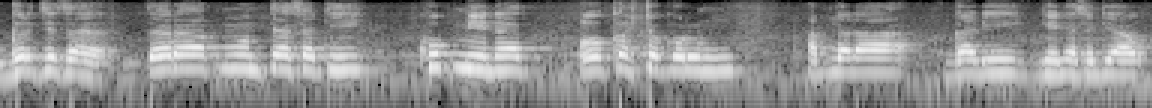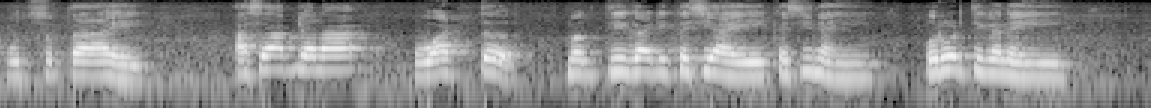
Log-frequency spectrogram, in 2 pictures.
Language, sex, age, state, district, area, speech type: Marathi, male, 60+, Maharashtra, Osmanabad, rural, spontaneous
